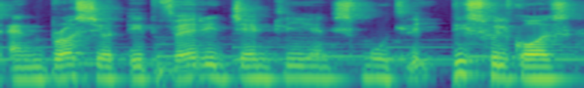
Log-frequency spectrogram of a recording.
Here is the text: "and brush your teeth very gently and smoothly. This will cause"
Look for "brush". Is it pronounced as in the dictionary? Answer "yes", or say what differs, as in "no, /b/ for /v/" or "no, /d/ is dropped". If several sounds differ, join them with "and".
no, /s/ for /ʃ/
